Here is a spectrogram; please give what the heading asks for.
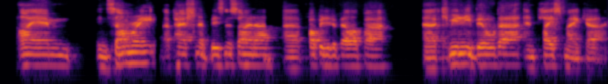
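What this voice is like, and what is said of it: Australian accent. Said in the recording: “as you can tell from my accent, I'm not from around here ... here from Australia”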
